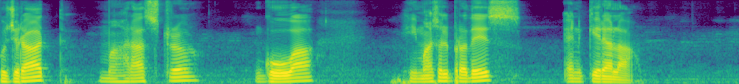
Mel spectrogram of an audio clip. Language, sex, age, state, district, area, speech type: Gujarati, male, 18-30, Gujarat, Ahmedabad, urban, spontaneous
